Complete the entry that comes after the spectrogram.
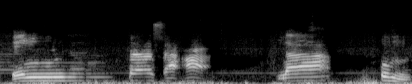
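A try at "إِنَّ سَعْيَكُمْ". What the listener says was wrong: ইন্না সা আ আ হবে না, আ হলে আইন যাবার আ হয়ে যাচ্ছে, কিন্তু আইনের উপর সাকিন আছে। সিন আইন যাবার সা।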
